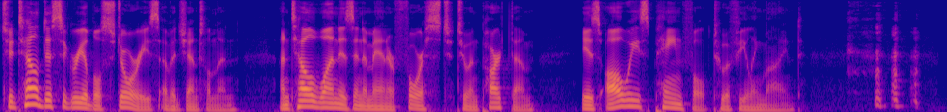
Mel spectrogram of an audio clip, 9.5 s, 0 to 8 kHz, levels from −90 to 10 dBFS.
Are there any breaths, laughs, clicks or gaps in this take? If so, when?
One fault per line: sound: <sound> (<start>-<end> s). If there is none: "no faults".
sound: laugh (8.5-9.2 s)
